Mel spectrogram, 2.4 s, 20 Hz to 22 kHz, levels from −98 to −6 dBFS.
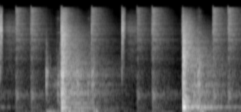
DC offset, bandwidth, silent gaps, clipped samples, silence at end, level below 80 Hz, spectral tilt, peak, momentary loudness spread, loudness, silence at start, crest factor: under 0.1%; 17 kHz; none; under 0.1%; 0.05 s; -52 dBFS; -2 dB/octave; 0 dBFS; 17 LU; -23 LUFS; 0 s; 26 dB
